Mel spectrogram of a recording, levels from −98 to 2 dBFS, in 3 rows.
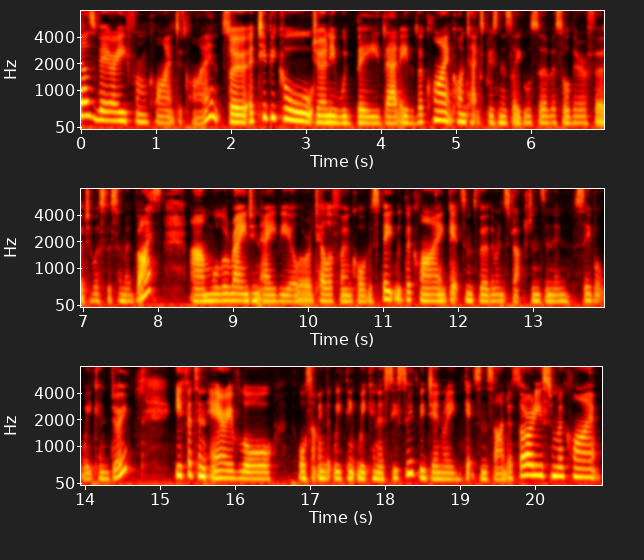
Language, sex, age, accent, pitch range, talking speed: English, female, 30-49, Australian, 160-195 Hz, 220 wpm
